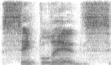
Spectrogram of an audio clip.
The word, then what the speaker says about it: cichlids: Pronounced cichlids.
